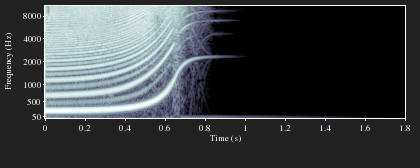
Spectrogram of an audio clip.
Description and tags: Attack Zound-27
An electronic sound effect consisting of a pitch bend in upward direction. This sound was created using the Waldorf Attack VSTi within Cubase SX.
electronic, soundeffect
